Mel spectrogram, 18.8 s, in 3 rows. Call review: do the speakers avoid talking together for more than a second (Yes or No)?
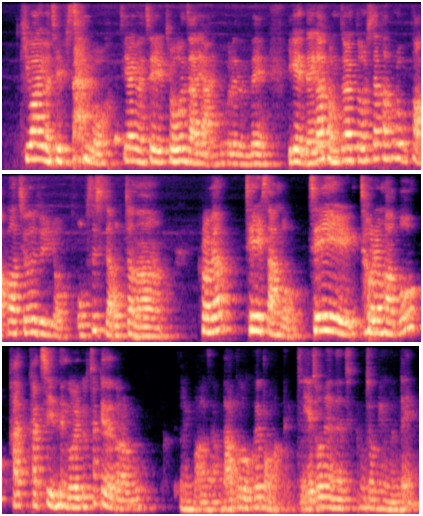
Yes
